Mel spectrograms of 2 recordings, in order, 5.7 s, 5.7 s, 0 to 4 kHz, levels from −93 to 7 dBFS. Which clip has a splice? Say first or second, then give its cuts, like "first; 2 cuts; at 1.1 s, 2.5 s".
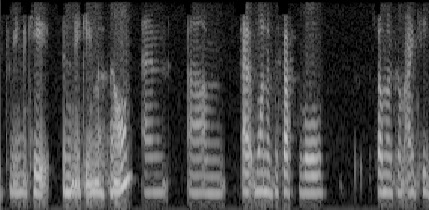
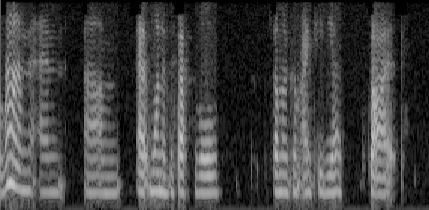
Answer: first; 1 cut; at 1.9 s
